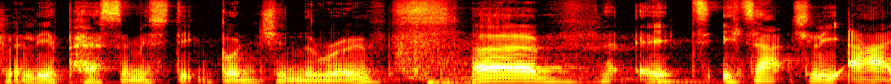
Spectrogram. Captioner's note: audience chuckles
